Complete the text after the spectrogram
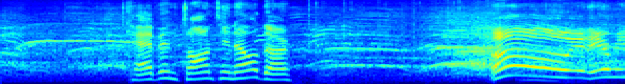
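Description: A man in the crowd shouts loudly.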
